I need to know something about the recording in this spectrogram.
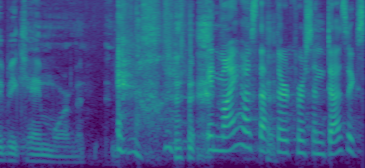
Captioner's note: chuckle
